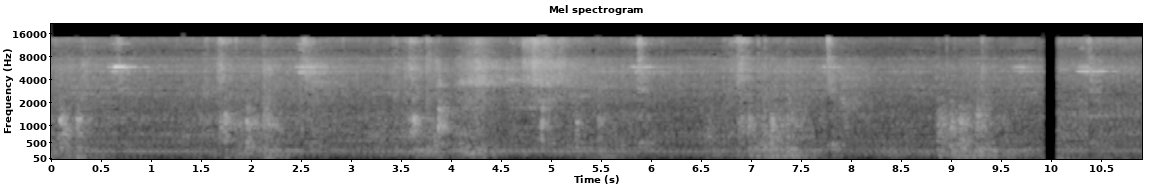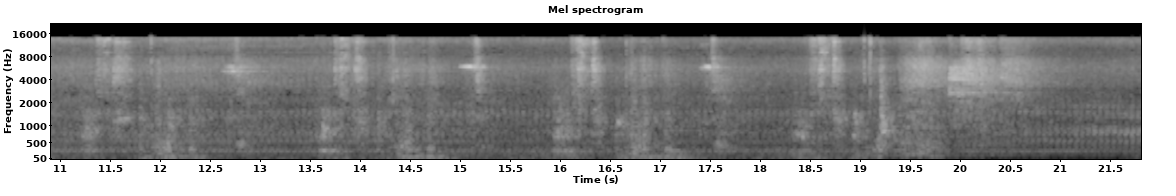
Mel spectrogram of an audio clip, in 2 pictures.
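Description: A large machine clatters and thumps in a steady rhythm.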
